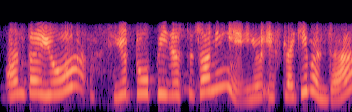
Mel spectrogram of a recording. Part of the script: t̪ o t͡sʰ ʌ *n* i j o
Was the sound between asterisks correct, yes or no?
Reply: yes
